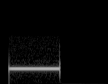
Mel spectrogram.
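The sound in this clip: An answering machine tone: one steady, mid-pitched electronic beep held for about half a second. It sounds alone and clear, with silence after it.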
